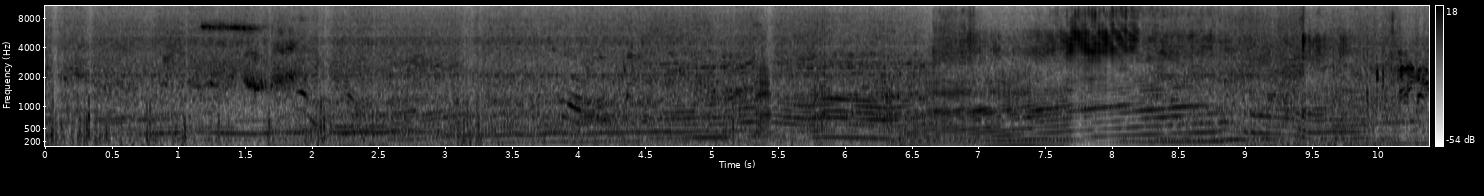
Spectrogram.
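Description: An autocross car's engine revving hard on the course, its pitch rising and falling as the driver accelerates and lifts, climbing strongly in the second half. Brief tyre squeal is heard as it corners.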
